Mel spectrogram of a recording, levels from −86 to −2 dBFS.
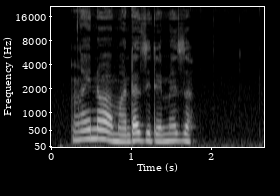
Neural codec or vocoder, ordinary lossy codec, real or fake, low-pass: none; none; real; none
